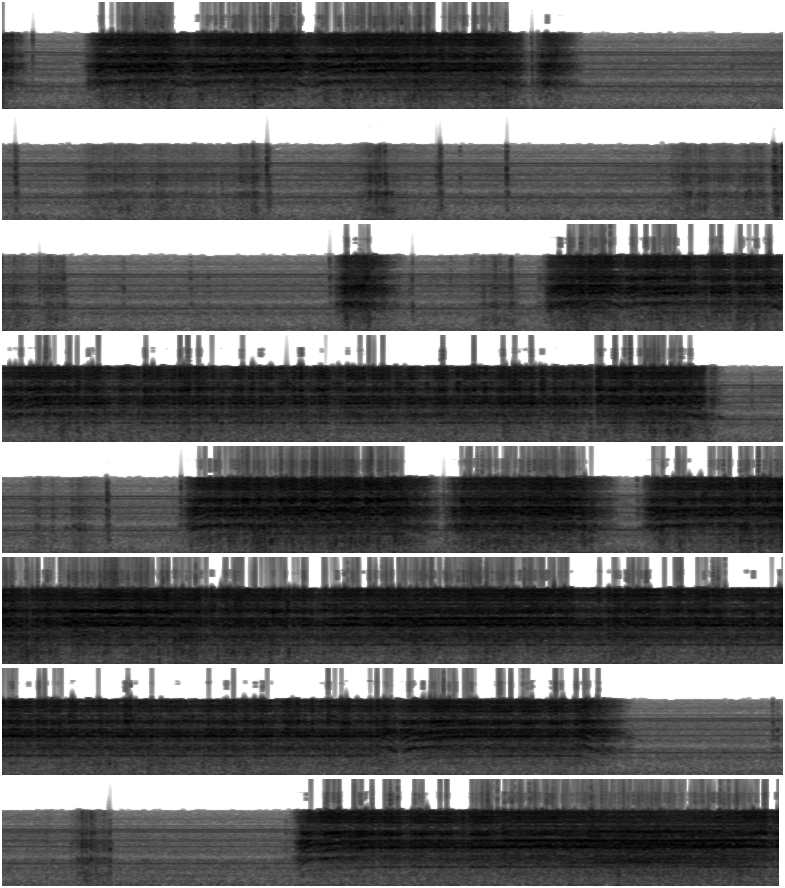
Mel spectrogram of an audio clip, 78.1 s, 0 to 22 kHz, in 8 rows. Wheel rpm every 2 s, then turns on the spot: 80, 140, 110, 10, 10, 10, 10, 10, 0, 20, 10, 30, 20, 100, 130, 160, 160, 160, 150, 10, 30, 150, 110, 70, 160, 160, 160, 160, 160, 160, 160, 150, 140, 10, 0, 0, 110, 160, 160.
10-16 18-20 24-26 38-40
